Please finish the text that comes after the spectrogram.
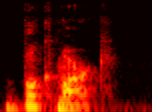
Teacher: another two-syllable foot with the pattern stressed stressed · both syllables are stressed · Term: spondy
